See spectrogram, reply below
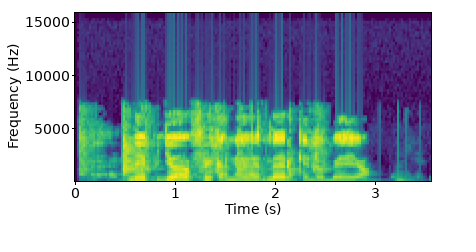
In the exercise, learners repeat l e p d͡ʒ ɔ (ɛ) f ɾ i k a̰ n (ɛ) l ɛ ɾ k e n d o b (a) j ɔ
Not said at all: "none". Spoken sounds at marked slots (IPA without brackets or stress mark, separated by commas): a, ɛ, ɛ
